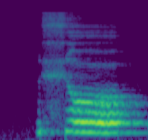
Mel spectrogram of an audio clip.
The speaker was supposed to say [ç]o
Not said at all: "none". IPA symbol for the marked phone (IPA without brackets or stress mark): ç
